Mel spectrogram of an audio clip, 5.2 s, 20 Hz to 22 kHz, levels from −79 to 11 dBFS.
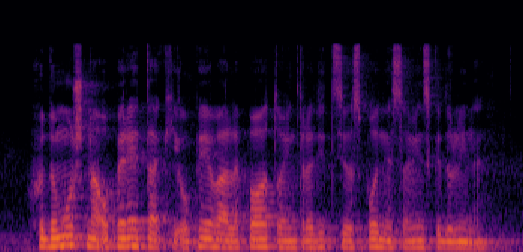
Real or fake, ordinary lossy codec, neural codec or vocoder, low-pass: real; none; none; none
